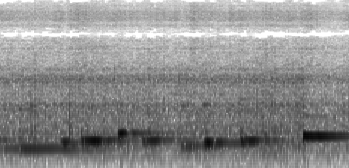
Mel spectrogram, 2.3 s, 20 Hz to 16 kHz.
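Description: A 1929 dance-band slow fox-trot on a 78 rpm record, played on a wind-up Columbia Vivatonal Grafonola 117-A acoustic gramophone. In this instrumental passage a melody steps through several notes over the band's chords. The sound is thin, with little deep bass or high treble.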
